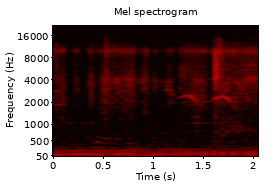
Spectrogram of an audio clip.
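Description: Outdoor ambience over a steady low rumble, with two short bird chirps about one and a half seconds in and a few faint clicks.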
